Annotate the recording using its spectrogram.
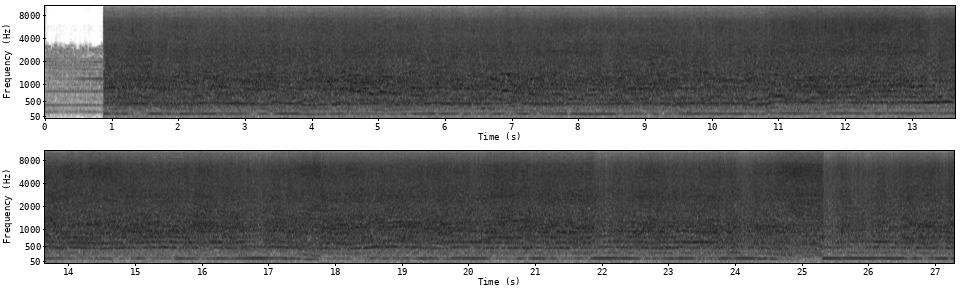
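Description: Loud, steady machinery noise of mortar plaster spraying: a dense hiss with a low, slightly wavering motor hum. It starts suddenly about a second in and keeps on without pause.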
